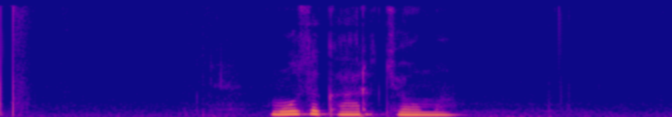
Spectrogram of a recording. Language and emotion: Russian, neutral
